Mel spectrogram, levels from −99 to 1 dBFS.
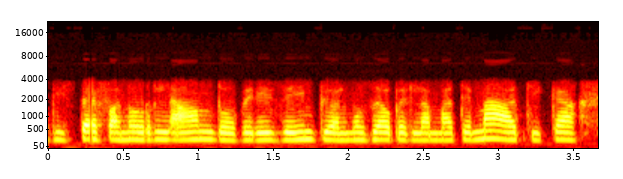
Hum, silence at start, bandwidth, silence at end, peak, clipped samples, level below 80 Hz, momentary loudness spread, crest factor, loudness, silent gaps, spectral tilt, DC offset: none; 0 s; 3.8 kHz; 0 s; 0 dBFS; under 0.1%; -74 dBFS; 5 LU; 16 dB; -17 LUFS; none; -9.5 dB/octave; under 0.1%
